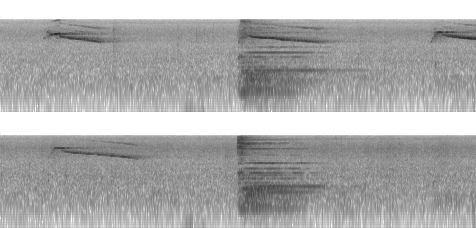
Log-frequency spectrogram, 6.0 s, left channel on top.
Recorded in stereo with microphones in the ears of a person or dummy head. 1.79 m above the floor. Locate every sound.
3.0 s a chime: 75° right (ahead or behind), 5 m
